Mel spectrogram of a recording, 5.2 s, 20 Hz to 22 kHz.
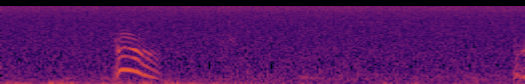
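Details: Sandgrouse in the desert, flocks coming to drink water, Sony HDR-CX405 camera: one clear ringing call rising sharply and then sliding down, with a very faint later note over soft wind noise.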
